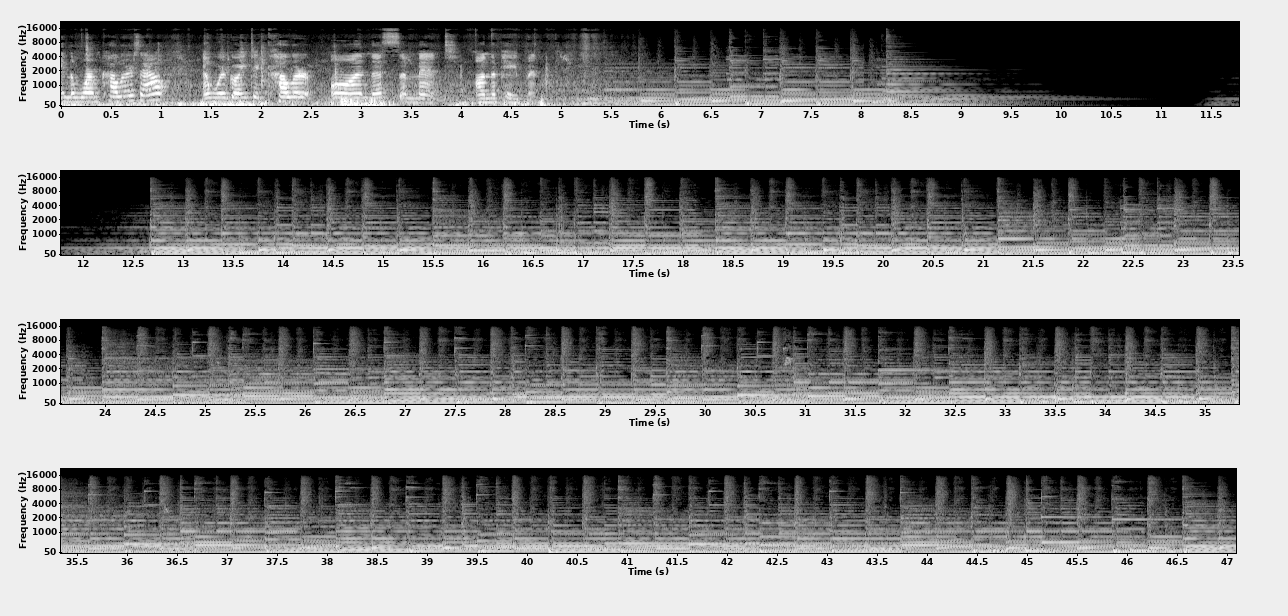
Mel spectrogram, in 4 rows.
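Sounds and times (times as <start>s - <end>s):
instrumental music with bass line: 5.1s - 9.5s, 12.7s - 47.0s.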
